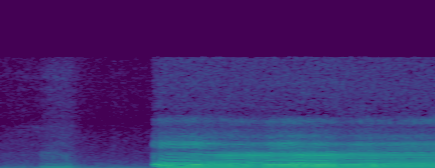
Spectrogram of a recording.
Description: Synchronized snoring from the puglets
